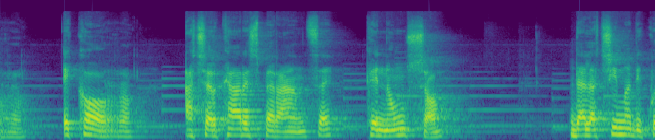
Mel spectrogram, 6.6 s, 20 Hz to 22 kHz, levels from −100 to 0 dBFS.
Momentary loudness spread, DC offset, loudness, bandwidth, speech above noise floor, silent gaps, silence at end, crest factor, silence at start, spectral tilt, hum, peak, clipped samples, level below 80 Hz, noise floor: 11 LU; under 0.1%; -15 LUFS; 15 kHz; 34 dB; none; 0 s; 16 dB; 0 s; -4.5 dB/octave; none; 0 dBFS; under 0.1%; -64 dBFS; -48 dBFS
